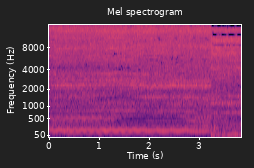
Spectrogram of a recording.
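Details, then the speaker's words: 2002 Ford Escape 3.0 V6 petrol after repairing a blown-out spark plug thread hole with an insert kit: steady even idle hum right after restart, no misfire felt, no puffing from the plug. "sounds good sounds good sounds real good put our hand on the engine and it doesn't feel like it's misfiring"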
